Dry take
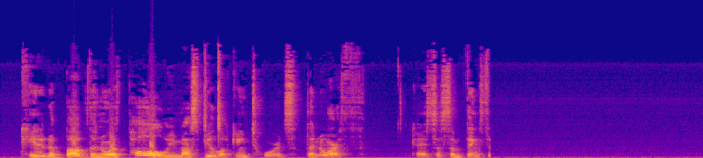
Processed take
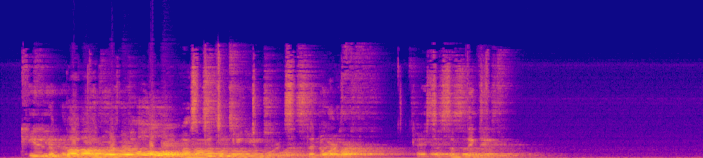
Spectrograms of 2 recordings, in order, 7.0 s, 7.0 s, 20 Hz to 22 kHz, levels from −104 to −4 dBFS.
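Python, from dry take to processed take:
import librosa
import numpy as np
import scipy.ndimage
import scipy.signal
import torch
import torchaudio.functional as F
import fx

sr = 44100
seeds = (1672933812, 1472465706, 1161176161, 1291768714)

y = fx.rev_plate(x, sr, seeds[0], rt60_s=1.3, hf_ratio=0.3, predelay_ms=105, drr_db=-1.5)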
